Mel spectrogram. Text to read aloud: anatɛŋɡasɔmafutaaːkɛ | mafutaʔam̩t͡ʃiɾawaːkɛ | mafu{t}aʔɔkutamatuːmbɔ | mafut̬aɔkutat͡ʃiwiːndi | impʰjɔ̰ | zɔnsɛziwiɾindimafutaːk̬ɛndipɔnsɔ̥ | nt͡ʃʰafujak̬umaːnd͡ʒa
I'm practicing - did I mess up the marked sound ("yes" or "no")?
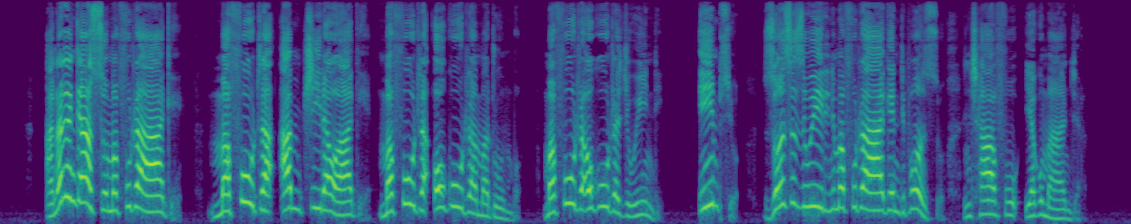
no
